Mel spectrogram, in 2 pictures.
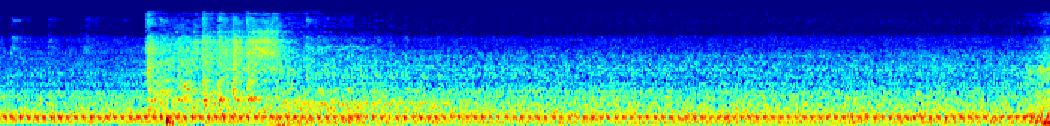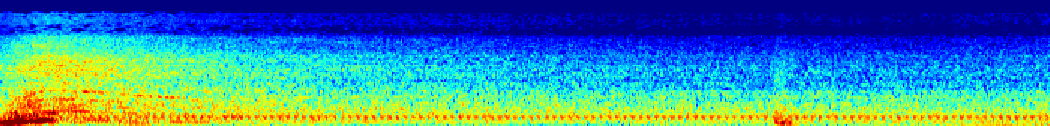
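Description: Ford Escape engine cranking and catching about halfway through, with a quick rev that rises and falls before it settles to a quiet idle through its newly fitted replacement muffler. A brief hiss comes about a second in, and a click near the end.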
